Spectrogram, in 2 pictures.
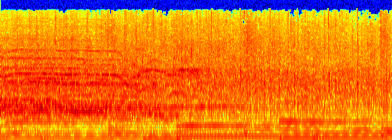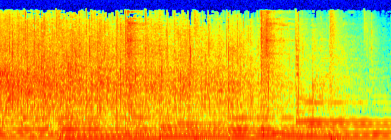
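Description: An audience claps and whoops loudly, the steady wash of applause running the whole time over music with deep, sustained chords and a thumping bass line, applauding a guest's mother who is in the audience at a show.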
